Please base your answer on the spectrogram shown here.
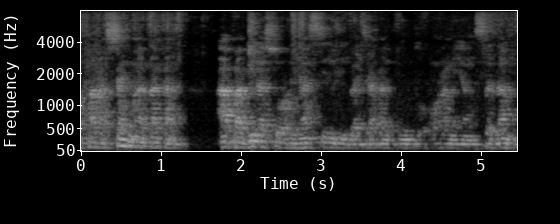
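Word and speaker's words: يس: Yasin. Ianya 2 harokat ya, karena tegak berdiri. Kalau sinnya memang harus panjang 6 harokat. Jadi Yasin. Yang sering keliru itu ianya yang panjang.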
